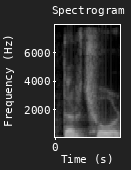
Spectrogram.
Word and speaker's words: Tarchod: And it is called Tarchod, and it is pronounced as Tar, T-U-R, Chod, Tarchod. Tarchod means a scornful kick, a scorn-filled counter-attack.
